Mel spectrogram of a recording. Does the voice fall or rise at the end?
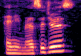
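fall. The voice falls at the end. The asker sounds depressed and unwilling to get messages. The speaker calls it wrong. "which sounds like you don't want any messages"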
